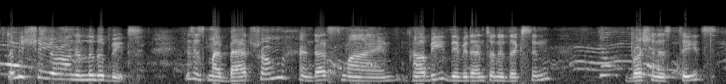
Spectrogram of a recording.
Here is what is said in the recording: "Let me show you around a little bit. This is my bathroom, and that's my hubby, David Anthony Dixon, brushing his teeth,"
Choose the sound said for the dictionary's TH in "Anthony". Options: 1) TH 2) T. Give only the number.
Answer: 2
